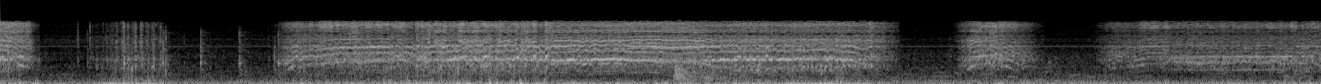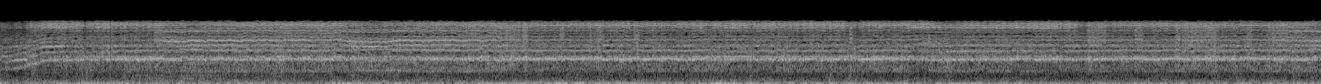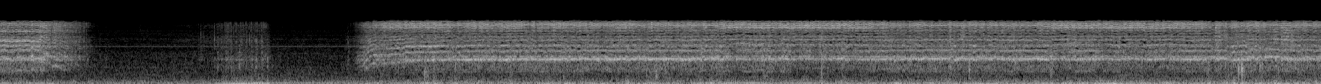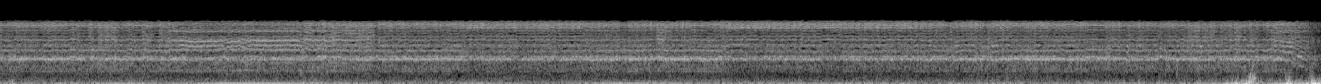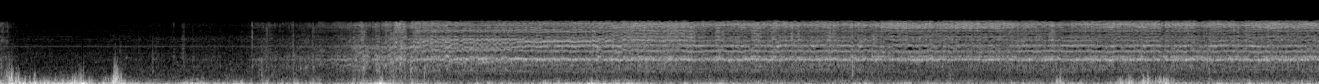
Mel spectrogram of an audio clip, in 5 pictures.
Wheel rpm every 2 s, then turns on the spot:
30, 70, 140, 130, 70, 50, 100, 160, 160, 160, 160, 160, 160, 80, 10, 140, 160, 160, 160, 160, 160, 160, 160, 160, 160, 160, 60, 20, 120, 160, 160, 160, 160.
0-2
